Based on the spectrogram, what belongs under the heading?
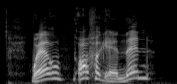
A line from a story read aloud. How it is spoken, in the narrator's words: said Twoflower cheerfully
